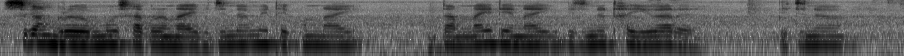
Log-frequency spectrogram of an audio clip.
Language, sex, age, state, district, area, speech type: Bodo, female, 45-60, Assam, Kokrajhar, rural, spontaneous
